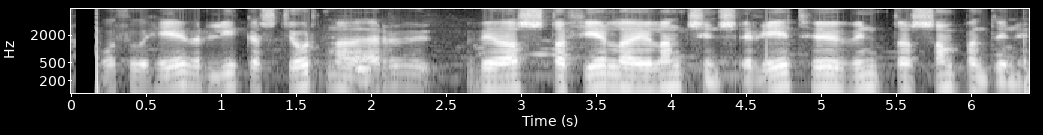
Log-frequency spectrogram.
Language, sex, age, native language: Icelandic, male, 12, Icelandic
